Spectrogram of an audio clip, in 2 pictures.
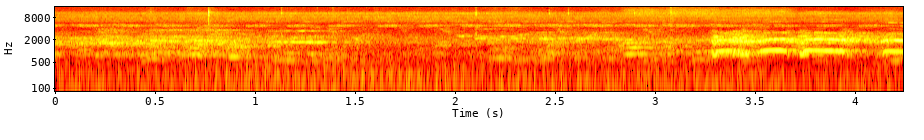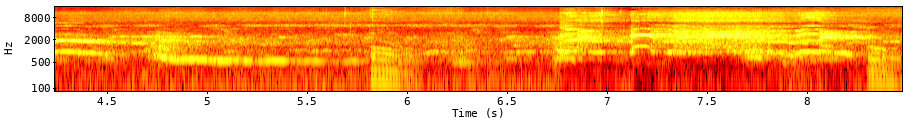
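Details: Roosters crowing one after another in the morning around a home with many birds: overlapping crows, one long and strong, falling gradually in pitch over two seconds, then short sharp sweeping noises and further distant crowing.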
